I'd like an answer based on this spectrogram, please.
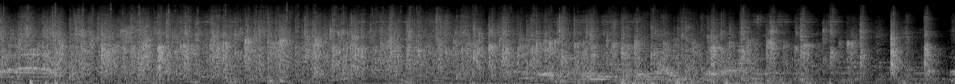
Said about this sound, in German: Und hier drin jetzt ganz laut. Und es geht weiter. Einen großen Applaus für den zweiten Teil der Gästeliste Geisterbahn.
